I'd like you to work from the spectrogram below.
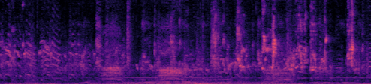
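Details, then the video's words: Finch colony eating eggfood, continuous chatter of high chirps and squeaky calls from many birds, with sharper single notes toward the end and a low background hum. "Birds chirping sounds Finches eating eggfood finches colony"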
